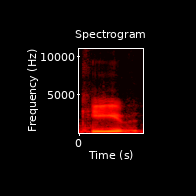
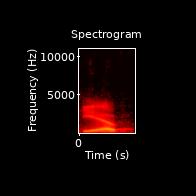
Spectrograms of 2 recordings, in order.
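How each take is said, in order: First: The name has the Ukrainian pronunciation. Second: The name has the Russian pronunciation. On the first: The speaker calls it right. "Please pronounce it Kiev" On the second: The speaker calls it wrong. "Don't pronounce it Kiev. That's the way the Russians pronounce it"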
